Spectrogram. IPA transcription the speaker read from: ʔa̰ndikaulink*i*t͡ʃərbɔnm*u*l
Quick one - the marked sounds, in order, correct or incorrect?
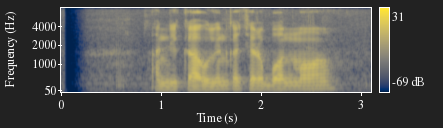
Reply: incorrect: a, incorrect: ɔ

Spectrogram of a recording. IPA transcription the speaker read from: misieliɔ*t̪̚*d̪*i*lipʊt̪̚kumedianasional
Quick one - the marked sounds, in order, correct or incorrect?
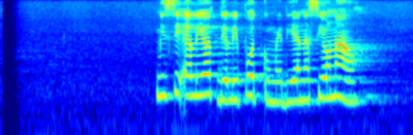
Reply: correct, correct

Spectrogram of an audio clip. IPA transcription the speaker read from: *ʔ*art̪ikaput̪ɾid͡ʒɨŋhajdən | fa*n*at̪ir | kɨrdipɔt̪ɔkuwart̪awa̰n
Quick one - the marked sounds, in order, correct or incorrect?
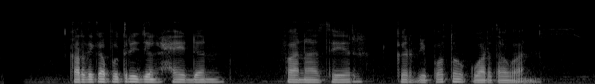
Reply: incorrect: k, correct

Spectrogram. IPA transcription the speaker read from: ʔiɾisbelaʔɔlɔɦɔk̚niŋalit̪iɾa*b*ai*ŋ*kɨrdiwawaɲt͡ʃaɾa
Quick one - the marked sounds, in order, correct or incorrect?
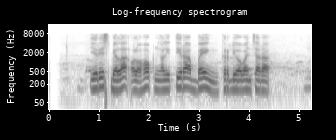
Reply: correct, correct

